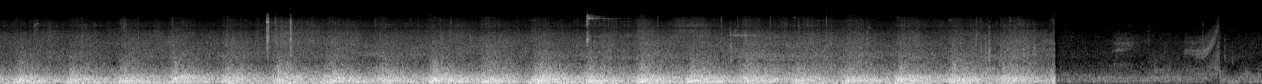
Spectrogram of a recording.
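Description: Loud, dense applause from a ceremonial audience, heard muffled on an old film soundtrack, cutting off about ten and a half seconds in.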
